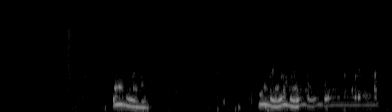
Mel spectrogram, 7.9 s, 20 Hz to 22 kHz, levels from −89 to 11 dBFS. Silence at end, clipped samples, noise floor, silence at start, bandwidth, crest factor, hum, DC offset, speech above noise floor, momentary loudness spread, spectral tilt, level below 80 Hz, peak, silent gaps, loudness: 0.35 s; under 0.1%; -89 dBFS; 2.25 s; 6.8 kHz; 18 dB; none; under 0.1%; 49 dB; 20 LU; -10.5 dB/octave; -90 dBFS; -26 dBFS; none; -42 LUFS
